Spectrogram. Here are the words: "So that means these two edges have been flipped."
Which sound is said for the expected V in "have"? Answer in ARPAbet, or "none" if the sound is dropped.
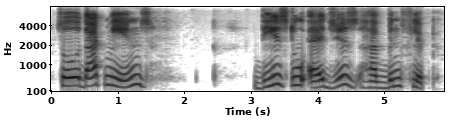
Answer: V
